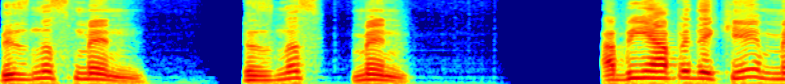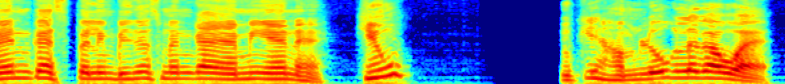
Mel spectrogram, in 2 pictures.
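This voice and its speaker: A man's voice: high voice, normal speed, pauses often, no room sound, clean studio sound. A man teaching a grammar lesson, explaining step by step and often checking that his students follow. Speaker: English teacher.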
